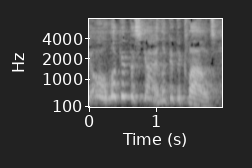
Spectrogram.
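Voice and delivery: high, gushing voice of someone marvelling at the sky; mock wonder. Preacher imitating people marvelling at clouds, high mock wonder. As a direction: play a believer delighted by a sign in the clouds. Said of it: "every day we look up and we say".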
